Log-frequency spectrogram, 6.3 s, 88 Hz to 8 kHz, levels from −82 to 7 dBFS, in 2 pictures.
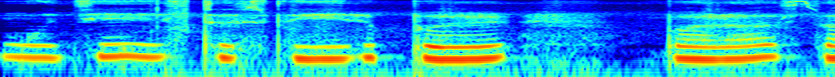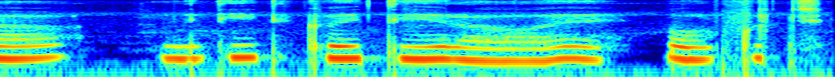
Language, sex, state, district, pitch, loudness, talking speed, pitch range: Hindi, female, Arunachal Pradesh, Papum Pare, 270 Hz, -16 LUFS, 125 wpm, 260-280 Hz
